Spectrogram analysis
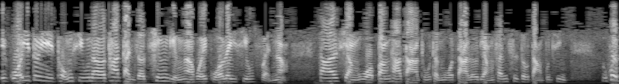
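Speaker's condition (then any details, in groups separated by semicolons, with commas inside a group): No condition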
